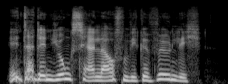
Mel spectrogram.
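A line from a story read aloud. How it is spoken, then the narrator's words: Malicious croak. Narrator (German): krächzte Joseph, der jede Gelegenheit für eine Bosheit wahrnahm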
